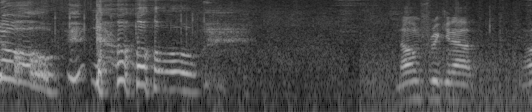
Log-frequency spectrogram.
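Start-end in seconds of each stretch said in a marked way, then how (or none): 0.0-2.0 high, wailing cry of defeat; anguished outcry. Real, not acted. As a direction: wail in dismay at losing. Gamer loses at last kill.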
